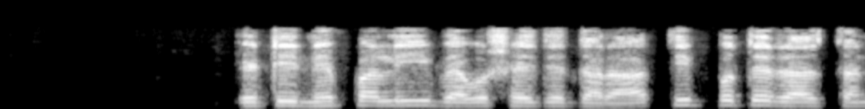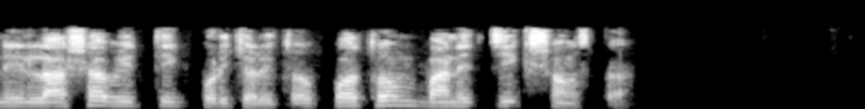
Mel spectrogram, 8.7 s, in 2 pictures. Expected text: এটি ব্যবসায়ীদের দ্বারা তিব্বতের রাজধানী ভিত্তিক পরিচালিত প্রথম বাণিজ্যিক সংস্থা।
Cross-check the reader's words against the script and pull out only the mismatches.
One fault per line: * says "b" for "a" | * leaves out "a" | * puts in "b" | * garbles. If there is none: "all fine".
* puts in "নেপালি"
* puts in "লাসা"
